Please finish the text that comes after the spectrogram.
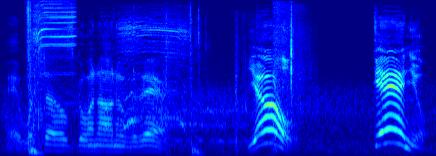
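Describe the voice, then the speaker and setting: A man's voice: mid-range voice, huge pitch swings, a little slow. An actor playing a scolding, streetwise policeman in a video game. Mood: scolding, alarmed. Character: scolding, streetwise adult cop. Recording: loud street and vehicle noise behind.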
